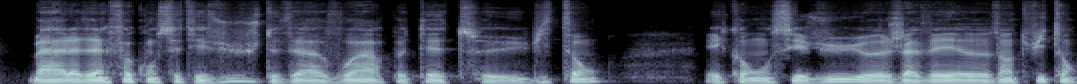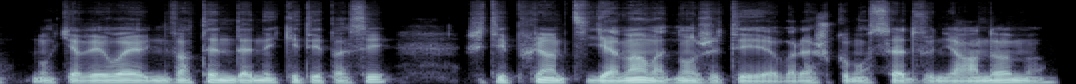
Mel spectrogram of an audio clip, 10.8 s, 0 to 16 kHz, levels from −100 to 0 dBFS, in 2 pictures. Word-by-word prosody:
Bah, 90 -1 +5
la 90 - +5
dernière 95 0 +4
fois 110 - +2
qu'on 100 - 0
s'était 95 -1 -1
vus, 120 +9 -4
je 115 - -9
devais 90 0 -1
avoir 90 +3 +1
peut-être 95 -2 -3
8 80 +4 -4
ans. 110 +4 +1 0.5
Et - - -1
quand 85 - -2
on 90 0 +2
s'est 85 0 +1
vus, 105 +7 +1
heu, 90 -2 +4
j'avais, 90 +2 +3
heu, 90 -1 +3
28 90 +2 -1
ans. - - -2
Donc - - -5
il - - 0
y - - +3
avait, 85 +2 +1
ouais, 85 -1 +3
une 80 - -1
vingtaine 90 +3 +1
d'années 85 0 +2
qui - - -4
étaient - - -2
passées. 105 +8 -3 0.4
J'étais - - -3
plus - - 0
un 90 - +4
petit 85 - -7
gamin, 85 +3 +5
maintenant, 80 0 0
j'étais 75 -2 -3
voilà, 75 +3 -4
je - - -7
commençais 75 +2 -3
à - - +2
devenir 75 0 -4
un 75 +1 +1
homme. 85 -2 0
85 Hz, 265 wpm, -24 LUFS, 80-95 Hz, 0.5 s, Bah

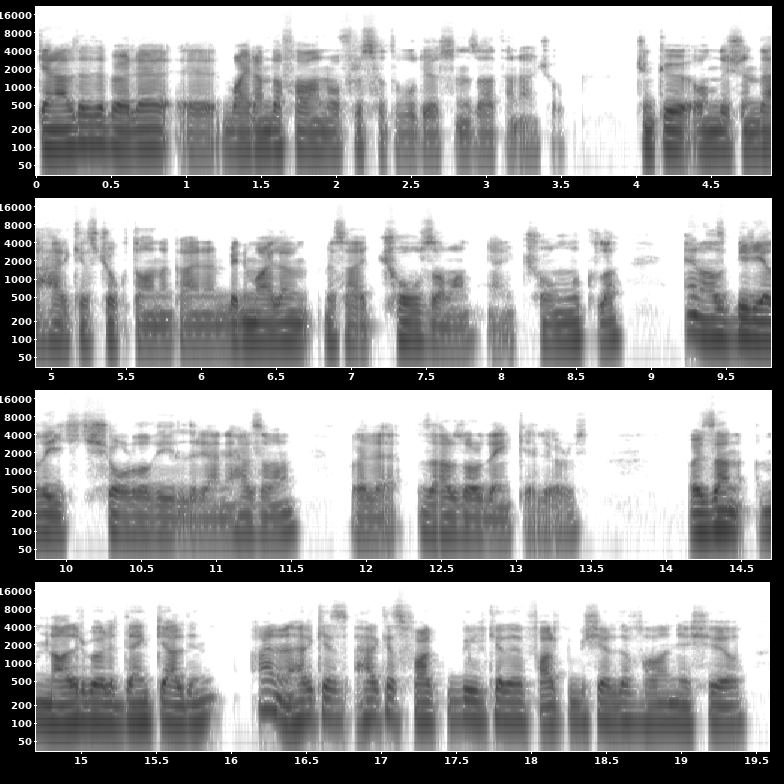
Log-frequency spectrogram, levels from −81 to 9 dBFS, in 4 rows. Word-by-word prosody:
Genelde 105 +3 +5
de 110 - +3
böyle, 100 0 +3
ııı, 85 - -3
bayramda 95 +1 +1
falan 90 -2 0
o 90 - -2
fırsatı 85 -1 -6
buluyorsun 85 0 -6
zaten 85 -1 -8
en - - -10
çok - - -19 0.5
çünkü 95 0 +3
onun 95 0 0
dışında 95 +1 +1
herkes 90 0 -2
çok - - -4
dağınık. 85 +1 -3
Aynen, 85 0 -3
benim 95 +1 +4
ailem 95 0 +2
mesela 90 -3 -2
çoğu 95 -2 +1
zaman 80 +1 -4
yani - - -12
çoğunlukla 95 +2 -3 0.4
en 125 0 +3
az 105 -2 +2
1 110 -2 +7
ya 100 -1 +7
da - - +5
2 95 0 0
kişi - - 0
orada 90 -2 0
değildir. 85 -2 -4
Yani 85 0 -4
her 90 +1 -3
zaman 90 +3 -4 0.4
böyle 85 -1 -3
zar 90 -2 0
zor 85 -1 0
denk 80 -1 0
geliyoruz. 95 +3 -9 0.7
O 100 - +1
yüzden 105 0 +4
nadir 105 +1 +4
böyle 105 -2 +4
denk 105 -1 +3
geldin 105 +4 +1 0.2
Aynen, 160 - +2
herkes 115 +1 0
herkes 120 +2 -2
farklı 110 +1 0
bir 120 - +4
ülkede, 110 -1 +2
farklı 100 0 -1
bir 105 - -5
şehirde 110 0 0
falan 105 0 -2
yaşıyor, 100 0 0
95 Hz, 185 wpm, -23 LUFS, 90-105 Hz, 0.7 s, 1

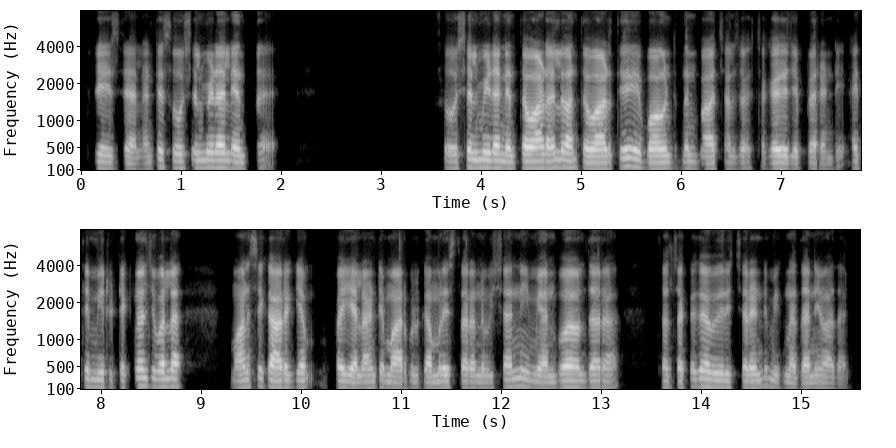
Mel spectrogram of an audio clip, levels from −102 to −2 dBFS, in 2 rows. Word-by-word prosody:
Face 120 -3 -2
జెయ్యాలి, 110 +1 -3
అంటే 120 +6 -4
social 130 +1 -4
మీడియాలో 140 -2 +5
ఎంత 120 0 -12 1.9
సోషల్ 140 +3 0
మీడియాని 135 -2 +4
ఎంత 120 - -16
వాడాలో 130 +2 +5
అంత 135 - -12
వాడితే 120 +6 +4 0.2
బావుంటుందని 120 +1 +2
బాగా 115 0 +1
చాలా 115 - -10
చ - - -4 0.2
చక్కగా 120 +1 +2
చెప్పారండి. 110 -1 -8
అయితే 125 - -5
మీరు 135 -1 -4
టెక్నాలజీ 150 +3 -1
వల్ల 145 +1 +3 0.6
మానసిక 135 +4 -3
ఆరోగ్యంపై 125 0 -1
ఎలాంటి 115 +1 -2
మార్పులు 115 +1 0
గమనిస్తారన్న 115 0 -2
విషయాన్ని 135 +5 -4
మీ 115 - +1
అనుభవాల 125 +2 +3
ద్వారా 120 -1 -1 0.5
చాలా - - -8
చక్కగా 145 -1 -1
వివరిచ్చారండి 125 +1 -2
మీకు 115 0 -12
నా - - -2
ధన్యవాదాలు. 110 -1 -5
125 Hz, 140 wpm, -26 LUFS, 115-130 Hz, 1.9 s, మీడియాలో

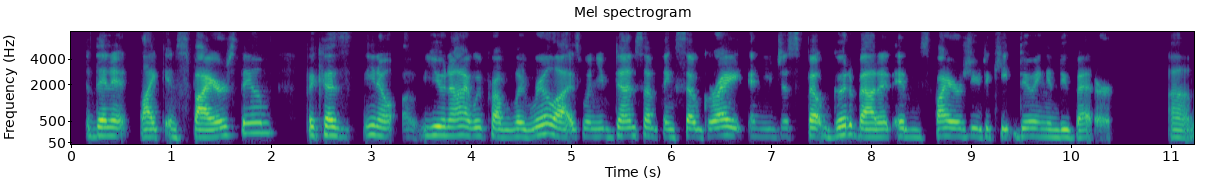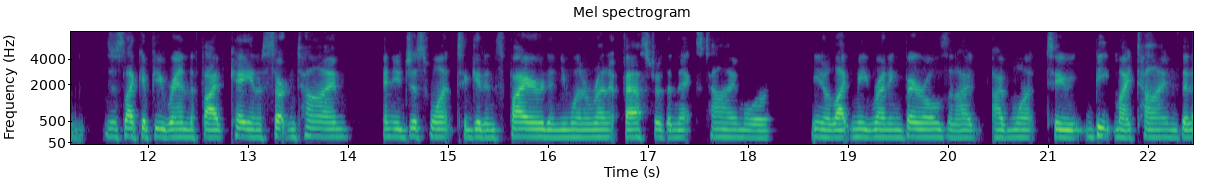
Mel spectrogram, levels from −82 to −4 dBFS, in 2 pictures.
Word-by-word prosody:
eh, 165 - -9
then 180 -1 +6
it, 175 - +1
like, 155 0 +1
inspires 155 +4 +4
them 235 0 -1 0.3
because, 180 -3 +3
you 200 +2 0
know, 170 -2 0
uh - - -13
you 185 +1 +3
and 180 - +2
I, 185 0 +4
we 175 +1 -1
probably 160 -2 0
realize 170 -1 +3
when 160 -1 -5
you've 155 -2 -8
done 170 0 +3
something 165 -3 -3
so 160 +1 0
great 175 +3 +3
and 160 -1 -7
you 155 - -14
just 165 +1 -11
felt 165 -2 +4
good 185 +6 +3
about 155 -5 +5
it. 155 0 0
It 165 -2 +1
inspires 165 +3 +1
you 165 - -2
to 160 - -6
keep 310 - -6
doing 165 -1 -2
and 150 - -3
do 150 0 +2
better, - - -3 0.5
um, - - -5 0.2
just 160 -1 -7
like 165 0 +2
if 165 - -2
you 155 - 0
ran 155 0 +1
the 150 - -4
5K 150 +2 +2
in 150 - -1
a 150 - -6
certain 150 +2 -1
time 160 -2 -2 0.3
and 160 0 -3
you 155 - 0
just 160 +1 -4
want 160 -1 -1
to - - -7
get 155 0 0
inspired, 155 +1 +2
and 145 -1 -3
you 150 - -1
wanna 150 -1 -2
run 150 0 0
it - - -7
faster 150 0 +1
the 150 - -5
next 150 0 -6
time 150 -2 -4
or, 140 -1 -3 0.4
you 160 - -4
know, 150 -1 0
like 150 0 +2
me 155 -1 -2
running 150 -1 -1
barrels 155 -1 0
and 145 -1 -5
I 145 0 -4
I 150 0 -2
want 150 +1 -4
to 145 -2 0
beat 165 -2 -1
my 145 -2 +1
time 150 -1 -4
that 150 0 -1
155 Hz, 220 wpm, -25 LUFS, 150-165 Hz, 0.5 s, then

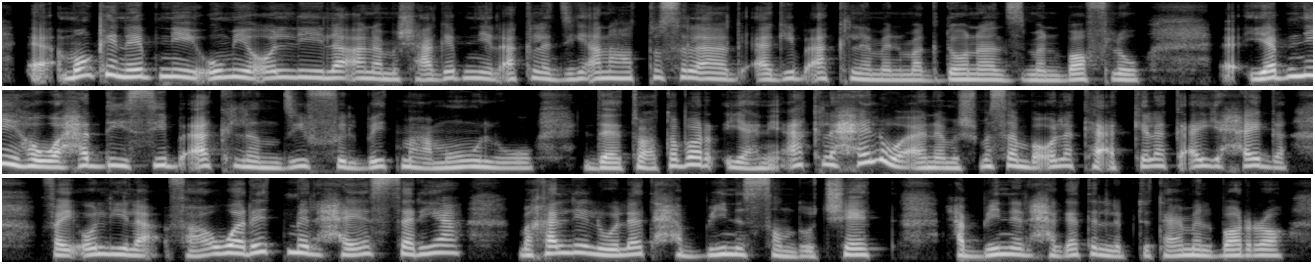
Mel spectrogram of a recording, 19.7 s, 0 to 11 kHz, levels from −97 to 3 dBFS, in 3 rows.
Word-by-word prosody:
أ - - +1
ممكن 285 +3 +4
ابني 260 -1 +3
يقوم 230 +4 +1
يقول 230 -1 +1
لي: 245 -1 0
"لأ 225 -1 +1
أنا 205 -2 0
مش 185 -1 -5
عاجبني 220 +4 -2
الأكلة 195 +2 -3
دي، 190 +3 -5
أنا 215 0 +1
هاتصل 235 +2 -3
أج 195 -4 0
أجيب 190 +3 -3
أكل 205 -2 -3
من 165 -1 -3
McDonald's، 170 0 -2
من 155 -1 -3
buffalo." 180 -1 0 0.4
آآ - - -3
يا 210 +4 +7
ابني 275 -1 +5
هو 200 -2 +7
حد 225 +2 +1
يسيب 240 0 -1
أكل 220 0 +1
نضيف 185 +4 -2
في 200 - -1
البيت 195 +4 -3
معمول، 185 +2 0 0.4
وده 175 -2 +2
تعتبر 225 +11 +1
يعني 170 +4 -2
أكلة 260 +1 -2
حلوة، 340 - +4
أنا 175 0 +1
مش 165 +4 -5
مثلًا 215 -1 0
باقول 205 +4 0
لك 230 - -4
هأكّلك 225 -1 -1
أي 225 +1 -1
حاجة 225 -6 0 0.3
فيقول 195 +3 +1
لي: 210 -2 +1
"لأ." 180 - -1
فهو 230 +9 +2
رتم 275 +2 +2
الحياة 205 -3 0
السريع 235 +3 0 0.3
مخلّي 245 +7 +2
الولاد 215 0 +1
حابين 195 +7 -1
السندوتشات، 190 +2 -2 0.3
حابين 190 +5 +1
الحاجات 190 +1 -2
اللي 180 -7 -2
بتتعمل 170 +3 -2
برا، 185 +1 +1
205 Hz, 185 wpm, -24 LUFS, 180-230 Hz, 0.4 s, يا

